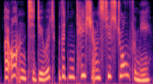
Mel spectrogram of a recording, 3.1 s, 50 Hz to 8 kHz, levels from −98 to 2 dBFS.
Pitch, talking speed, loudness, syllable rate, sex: 275 Hz, 255 wpm, -17 LUFS, 5.3 syllables/s, female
